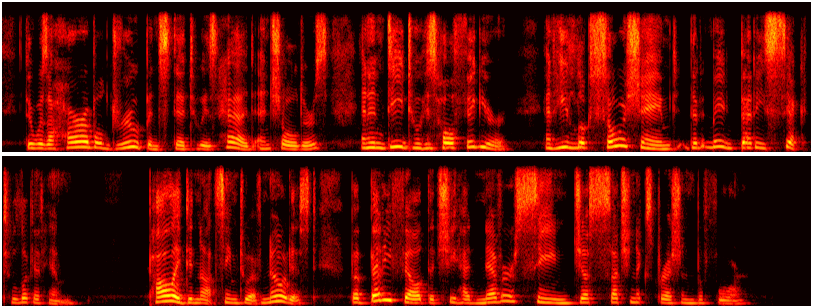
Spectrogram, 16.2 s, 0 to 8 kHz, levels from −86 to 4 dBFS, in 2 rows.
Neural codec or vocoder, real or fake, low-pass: codec, 16 kHz, 8 kbps, FunCodec, trained on Chinese and English, 25 frames a second; fake; 7.2 kHz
